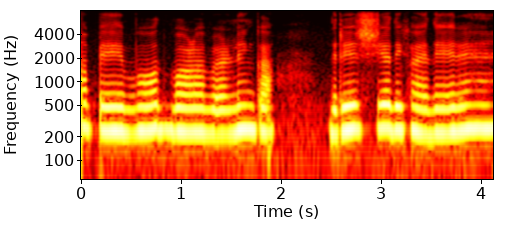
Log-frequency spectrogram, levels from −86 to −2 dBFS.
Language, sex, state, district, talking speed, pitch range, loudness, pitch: Hindi, female, Jharkhand, Palamu, 145 wpm, 230-250 Hz, -13 LUFS, 240 Hz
